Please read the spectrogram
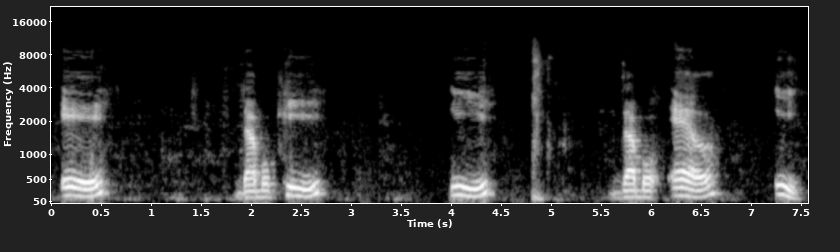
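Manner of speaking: letters spelled one by one; spelling it out. Shown as a demonstration. Teacher spelling je m'appelle letter by letter. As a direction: dictate each letter with pauses. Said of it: "The letters are J".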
